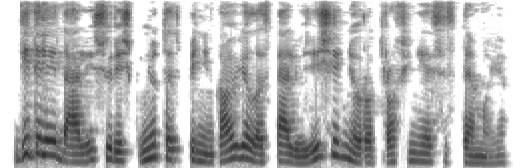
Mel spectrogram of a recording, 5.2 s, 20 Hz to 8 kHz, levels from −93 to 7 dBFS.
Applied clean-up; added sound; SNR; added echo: none; none; none; none.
